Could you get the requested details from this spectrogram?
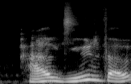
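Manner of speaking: slow, deliberate, careful word-by-word phrasing. Showing the other speaker how to say the phrase, said slower. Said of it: "say it slower".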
